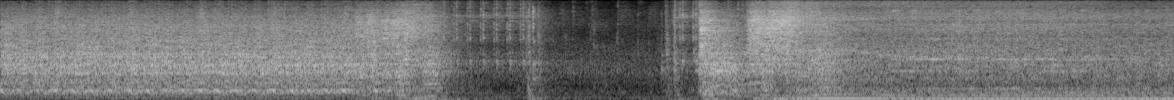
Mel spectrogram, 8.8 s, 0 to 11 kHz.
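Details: 1986 Pontiac Trans Am after sitting 17 years, carb, fuel tank, intake gaskets and fuel pump redone, at cold-start idle while dwell is checked: steady low rumble with even beat, brief dip, no misses; normal smooth idle.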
